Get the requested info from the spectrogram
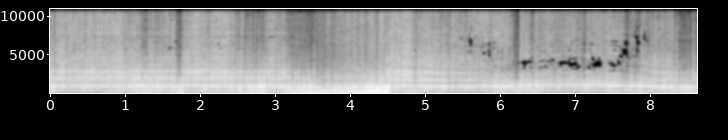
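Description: Ford Mustang convertible's engine revving repeatedly through its exhaust: the pitch rises and falls several times over a continuous loud exhaust sound.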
